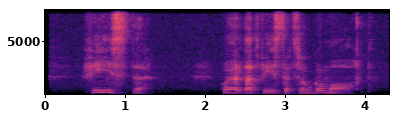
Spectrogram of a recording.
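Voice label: "ablak", Hungarian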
